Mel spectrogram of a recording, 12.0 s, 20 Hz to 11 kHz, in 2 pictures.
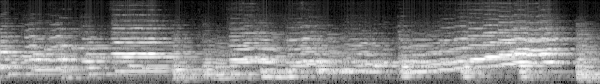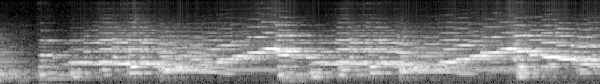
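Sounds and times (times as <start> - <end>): flute duet: 0.0 - 12.0.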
